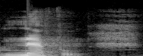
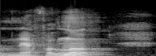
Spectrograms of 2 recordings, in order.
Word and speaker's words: Nephil: from the Hebrew word Nephil. Now, a lot of people pronounce this word Nephilim. And the reason they add that I-M at the end of Nephil is so you can associate them with giants.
